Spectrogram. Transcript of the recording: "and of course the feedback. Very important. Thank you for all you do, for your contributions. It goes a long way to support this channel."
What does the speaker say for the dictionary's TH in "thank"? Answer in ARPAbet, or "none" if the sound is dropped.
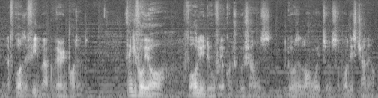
TH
